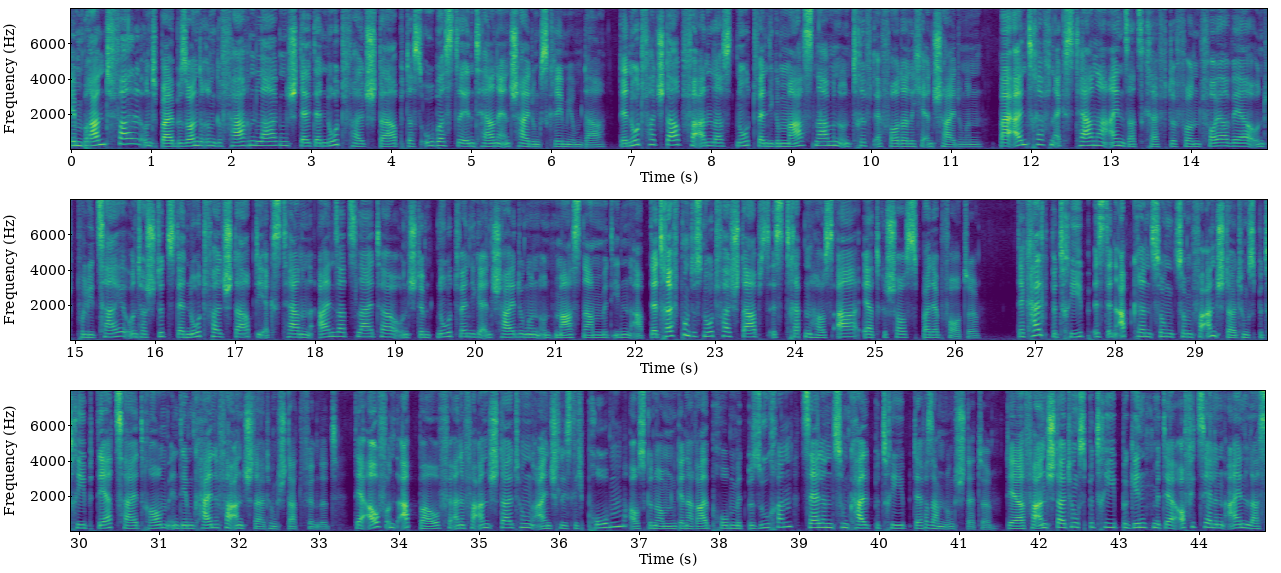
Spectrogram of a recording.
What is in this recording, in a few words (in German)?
Notansage, Sprecherin; ARTE MEDIATHEK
